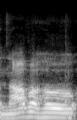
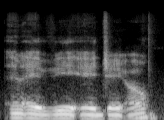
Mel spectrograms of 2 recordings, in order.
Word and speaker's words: Navajo: well I'm seeing what I got is a Navajo I think that's how you just pronounce it Navajo Indians you connection your P oh it's called n a v AJ o I want to pronounce it Navajo but uh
